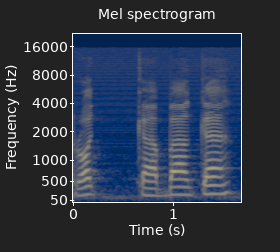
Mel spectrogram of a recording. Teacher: रा की आवाज़ शुरू में मोटी हो, फिर जब रा काफ के ऊपर पहुँचे फिर बारीक हो जाए आवाज़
